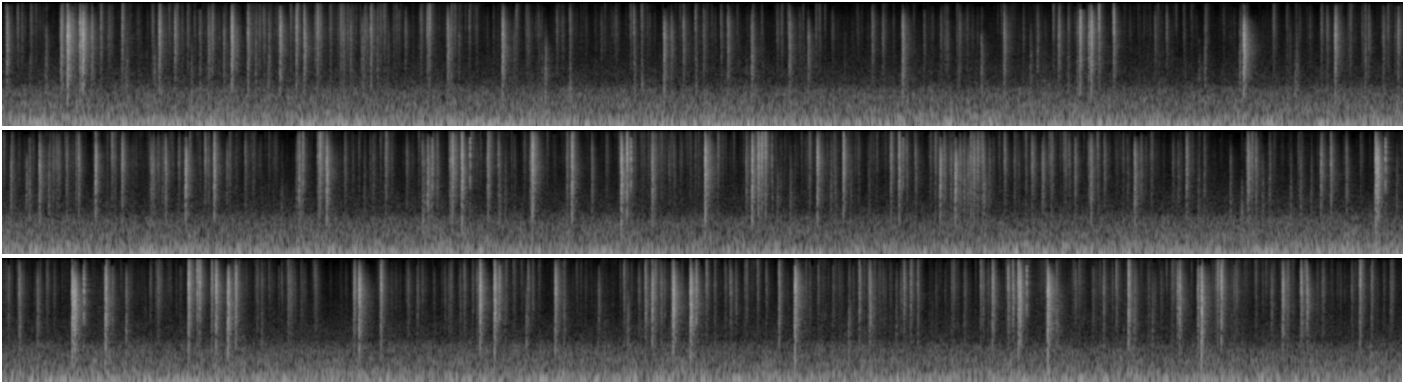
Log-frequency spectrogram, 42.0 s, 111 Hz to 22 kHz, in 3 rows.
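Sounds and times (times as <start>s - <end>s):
wood fire crackling: 0.0s - 42.0s.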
